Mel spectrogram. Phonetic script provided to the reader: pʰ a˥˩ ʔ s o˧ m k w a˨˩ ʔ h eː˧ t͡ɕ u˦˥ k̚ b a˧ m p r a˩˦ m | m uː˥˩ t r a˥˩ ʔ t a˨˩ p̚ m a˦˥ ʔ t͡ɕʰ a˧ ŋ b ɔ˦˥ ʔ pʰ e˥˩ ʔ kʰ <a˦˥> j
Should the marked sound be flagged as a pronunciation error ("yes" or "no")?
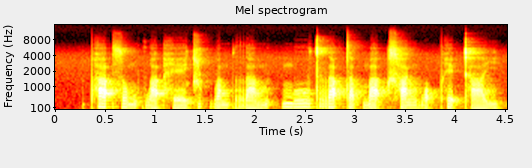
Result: yes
